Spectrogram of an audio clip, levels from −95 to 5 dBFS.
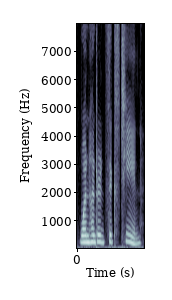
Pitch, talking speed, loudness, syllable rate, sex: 230 Hz, 135 wpm, -18 LUFS, 5.0 syllables/s, female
